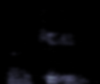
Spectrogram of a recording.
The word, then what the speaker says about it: ki'i: The word Tiki is actually the Tahitian word. So in Hawaiian, it's pronounced ki'i. Ki'i.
